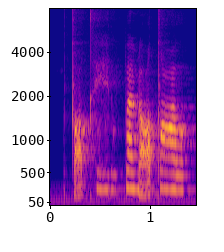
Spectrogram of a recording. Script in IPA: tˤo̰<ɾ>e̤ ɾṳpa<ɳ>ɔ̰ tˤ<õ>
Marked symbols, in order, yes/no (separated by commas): no, yes, no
